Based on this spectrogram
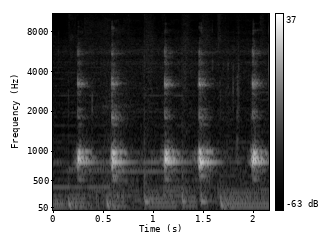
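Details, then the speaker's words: Pendulum clock movement on test stand during beat setting: tick and tock unevenly spaced, one gap clearly longer; still out of beat. "that's obviously still out of beat"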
